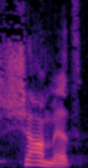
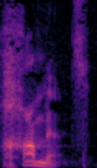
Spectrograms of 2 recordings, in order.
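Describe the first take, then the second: First: It is said the way English spelling suggests. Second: It is said with the Hebrew pronunciation. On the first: The speaker calls it wrong. "We would say it like this" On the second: The speaker calls it right. "but it's pronounced chametz"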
